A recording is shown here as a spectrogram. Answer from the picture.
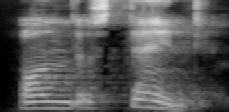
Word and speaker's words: understand: Understand. Understand. We have our stress on the stand as the second word.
